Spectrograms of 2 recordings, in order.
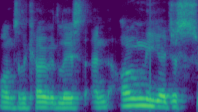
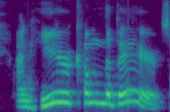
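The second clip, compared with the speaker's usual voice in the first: put-on very high, snide, sarcastic announcer voice; 9 semitones higher than usual. Retelling how the broadcaster spoke about the Bears during yesterday's game, imitating a sarcastic Jim Nantz. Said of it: "Jim Nance sarcastically goes".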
